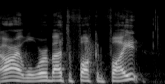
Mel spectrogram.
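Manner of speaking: ordinary talk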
